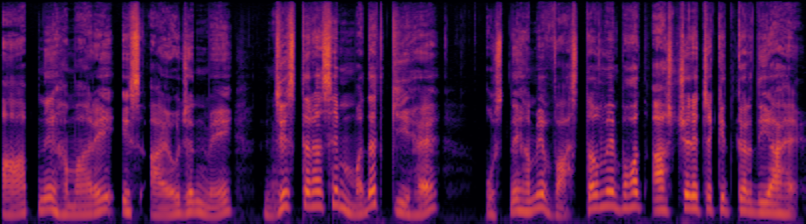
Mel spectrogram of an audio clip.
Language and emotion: Hindi, surprised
